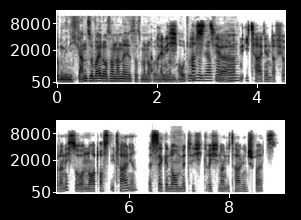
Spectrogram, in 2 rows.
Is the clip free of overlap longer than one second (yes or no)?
no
